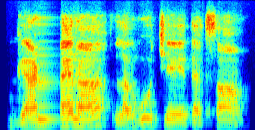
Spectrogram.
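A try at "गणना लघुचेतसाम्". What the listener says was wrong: Laghu Chetasam. Chetasam. Again, the takara you need to work on.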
